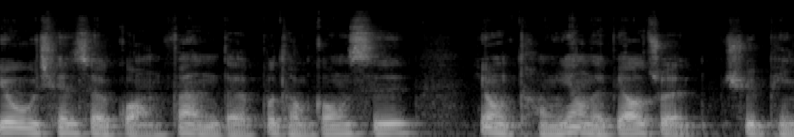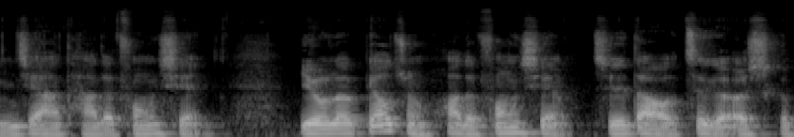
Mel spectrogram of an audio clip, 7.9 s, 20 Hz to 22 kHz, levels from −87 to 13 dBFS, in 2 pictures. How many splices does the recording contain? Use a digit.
1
